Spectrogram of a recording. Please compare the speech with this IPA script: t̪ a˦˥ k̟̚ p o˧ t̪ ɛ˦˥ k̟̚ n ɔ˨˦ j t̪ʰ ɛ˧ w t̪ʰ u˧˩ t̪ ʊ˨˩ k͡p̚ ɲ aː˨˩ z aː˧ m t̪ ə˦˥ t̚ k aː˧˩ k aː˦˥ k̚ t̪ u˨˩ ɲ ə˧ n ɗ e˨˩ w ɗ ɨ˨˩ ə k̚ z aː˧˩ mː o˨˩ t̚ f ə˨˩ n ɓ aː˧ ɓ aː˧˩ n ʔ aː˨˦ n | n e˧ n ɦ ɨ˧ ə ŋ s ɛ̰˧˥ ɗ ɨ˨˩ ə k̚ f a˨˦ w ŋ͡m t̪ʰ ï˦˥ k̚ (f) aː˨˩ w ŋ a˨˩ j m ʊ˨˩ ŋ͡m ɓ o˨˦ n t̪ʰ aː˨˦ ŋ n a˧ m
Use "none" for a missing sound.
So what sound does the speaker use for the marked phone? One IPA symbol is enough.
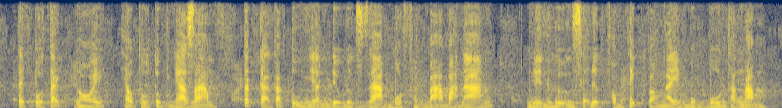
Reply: v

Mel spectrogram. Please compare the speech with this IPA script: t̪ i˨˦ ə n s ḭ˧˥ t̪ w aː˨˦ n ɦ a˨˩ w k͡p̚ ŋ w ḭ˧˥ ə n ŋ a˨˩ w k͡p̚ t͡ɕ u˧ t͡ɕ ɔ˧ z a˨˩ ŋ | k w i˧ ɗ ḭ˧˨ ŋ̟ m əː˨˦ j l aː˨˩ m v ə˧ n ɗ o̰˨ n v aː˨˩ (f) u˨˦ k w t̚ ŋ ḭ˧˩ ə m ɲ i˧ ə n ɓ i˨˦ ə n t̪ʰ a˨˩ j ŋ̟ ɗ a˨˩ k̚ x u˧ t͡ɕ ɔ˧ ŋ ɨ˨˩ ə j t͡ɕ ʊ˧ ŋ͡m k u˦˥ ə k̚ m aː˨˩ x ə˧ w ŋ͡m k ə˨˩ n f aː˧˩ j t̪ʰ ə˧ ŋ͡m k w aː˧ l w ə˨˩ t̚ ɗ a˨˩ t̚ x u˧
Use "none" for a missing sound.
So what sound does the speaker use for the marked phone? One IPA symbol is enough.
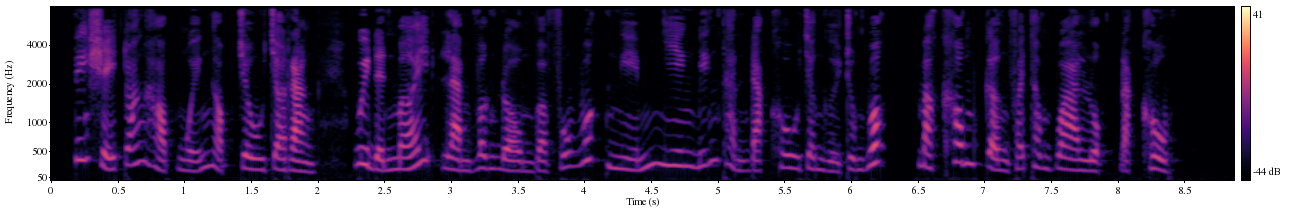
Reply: f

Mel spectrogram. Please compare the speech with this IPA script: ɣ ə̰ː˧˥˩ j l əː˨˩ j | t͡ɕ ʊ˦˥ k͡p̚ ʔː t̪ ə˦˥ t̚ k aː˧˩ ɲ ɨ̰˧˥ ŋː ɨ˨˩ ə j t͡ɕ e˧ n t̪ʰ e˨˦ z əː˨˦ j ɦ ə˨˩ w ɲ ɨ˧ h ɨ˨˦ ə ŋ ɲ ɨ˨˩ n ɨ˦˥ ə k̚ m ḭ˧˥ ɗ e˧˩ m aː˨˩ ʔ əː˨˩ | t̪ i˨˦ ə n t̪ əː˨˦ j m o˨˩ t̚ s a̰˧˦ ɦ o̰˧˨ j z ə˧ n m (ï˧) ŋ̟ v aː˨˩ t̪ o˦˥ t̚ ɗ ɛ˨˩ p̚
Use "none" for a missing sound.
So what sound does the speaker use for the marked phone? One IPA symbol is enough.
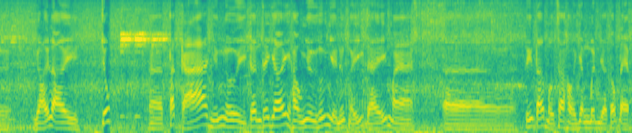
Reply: ï˧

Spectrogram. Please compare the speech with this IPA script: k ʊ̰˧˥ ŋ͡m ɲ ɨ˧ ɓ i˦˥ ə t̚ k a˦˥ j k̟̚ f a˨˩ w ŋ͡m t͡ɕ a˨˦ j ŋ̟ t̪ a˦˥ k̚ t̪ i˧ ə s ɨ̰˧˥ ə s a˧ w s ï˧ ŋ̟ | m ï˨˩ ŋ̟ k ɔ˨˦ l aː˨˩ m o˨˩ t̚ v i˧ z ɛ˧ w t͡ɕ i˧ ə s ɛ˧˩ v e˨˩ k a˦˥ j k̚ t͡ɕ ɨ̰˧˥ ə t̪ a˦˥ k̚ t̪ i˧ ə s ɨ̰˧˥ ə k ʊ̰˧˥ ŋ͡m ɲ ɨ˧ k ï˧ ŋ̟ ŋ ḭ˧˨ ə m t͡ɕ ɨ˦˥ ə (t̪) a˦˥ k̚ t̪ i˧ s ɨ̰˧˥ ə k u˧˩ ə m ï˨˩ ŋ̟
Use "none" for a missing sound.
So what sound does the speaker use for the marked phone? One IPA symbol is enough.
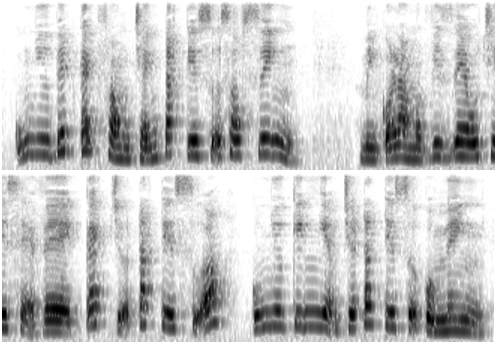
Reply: t̪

